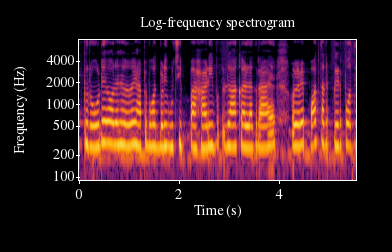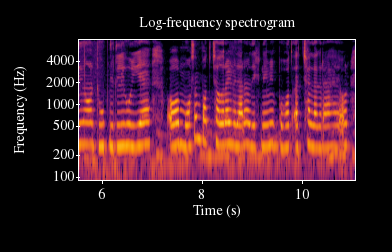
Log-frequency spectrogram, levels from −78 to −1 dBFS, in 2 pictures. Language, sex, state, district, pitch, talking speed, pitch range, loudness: Hindi, female, Bihar, Jamui, 270 Hz, 240 wpm, 260-280 Hz, -16 LUFS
